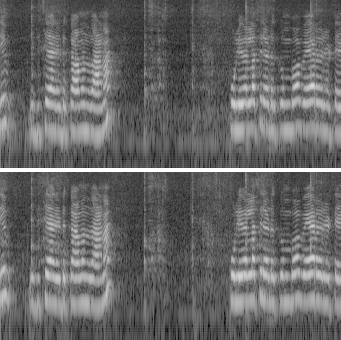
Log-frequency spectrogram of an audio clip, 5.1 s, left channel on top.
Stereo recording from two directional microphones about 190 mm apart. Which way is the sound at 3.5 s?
25° right (ahead or behind).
